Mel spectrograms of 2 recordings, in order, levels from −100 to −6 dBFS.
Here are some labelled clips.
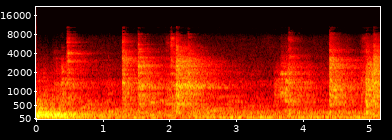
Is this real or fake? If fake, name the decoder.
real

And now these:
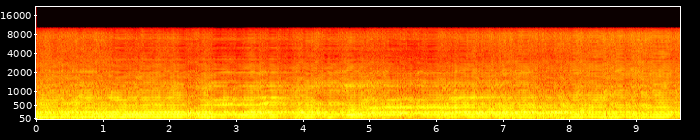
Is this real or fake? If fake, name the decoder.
fake, vocoder, WaveNeXt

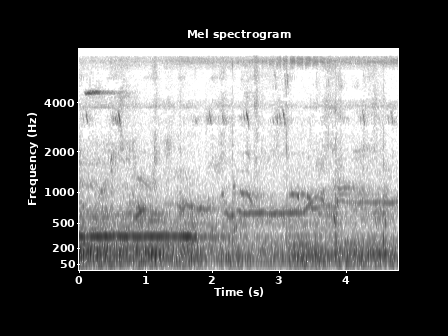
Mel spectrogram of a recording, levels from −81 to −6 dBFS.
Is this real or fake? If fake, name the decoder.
real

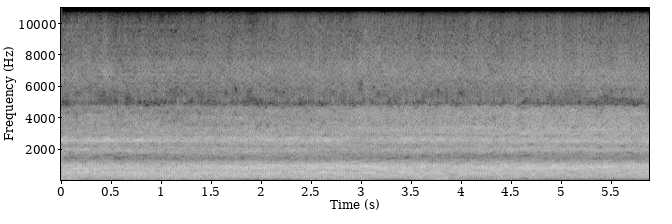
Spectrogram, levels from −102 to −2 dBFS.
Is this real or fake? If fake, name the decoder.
fake, vocoder, WaveNeXt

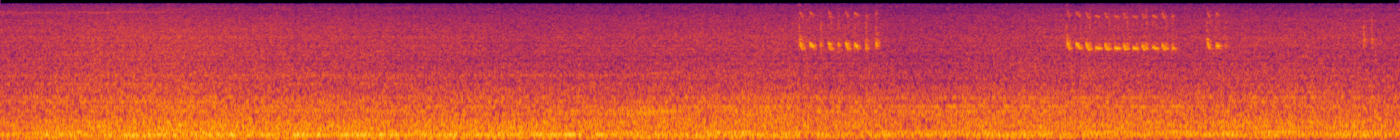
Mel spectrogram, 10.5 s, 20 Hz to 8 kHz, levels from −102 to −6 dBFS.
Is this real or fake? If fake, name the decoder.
real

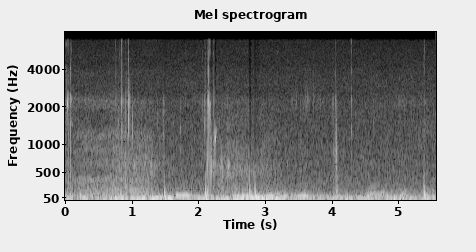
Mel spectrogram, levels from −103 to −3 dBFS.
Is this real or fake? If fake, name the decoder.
real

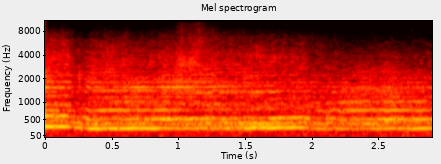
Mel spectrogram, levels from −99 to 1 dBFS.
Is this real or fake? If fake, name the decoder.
fake, vocoder, WaveNeXt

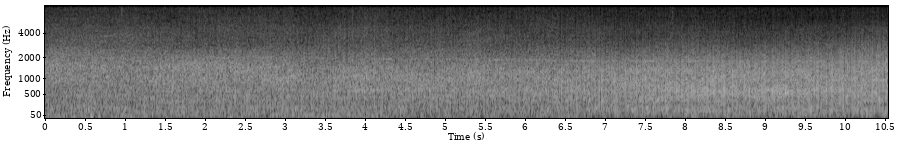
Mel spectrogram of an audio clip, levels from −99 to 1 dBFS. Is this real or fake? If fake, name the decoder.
fake, vocoder, WaveNeXt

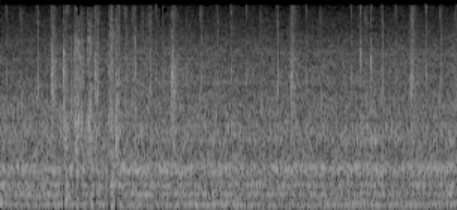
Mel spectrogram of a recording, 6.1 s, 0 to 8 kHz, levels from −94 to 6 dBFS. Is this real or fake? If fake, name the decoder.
real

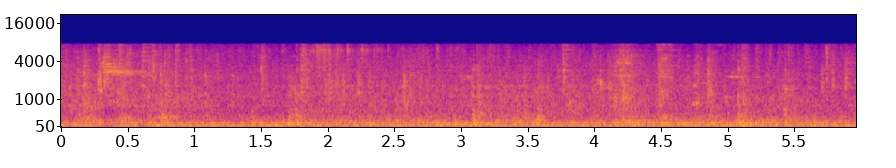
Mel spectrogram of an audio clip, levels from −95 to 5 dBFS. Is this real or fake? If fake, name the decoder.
real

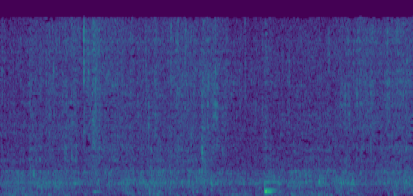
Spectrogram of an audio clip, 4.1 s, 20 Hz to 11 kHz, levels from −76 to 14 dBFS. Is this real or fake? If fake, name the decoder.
real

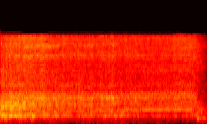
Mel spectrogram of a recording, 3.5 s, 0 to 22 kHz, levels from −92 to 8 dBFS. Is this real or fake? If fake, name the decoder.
fake, vocoder, WaveNeXt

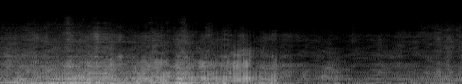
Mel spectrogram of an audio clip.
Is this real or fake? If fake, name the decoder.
fake, vocoder, WaveNeXt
